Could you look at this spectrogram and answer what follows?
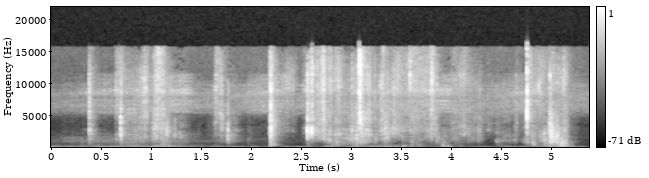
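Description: Pages of a thin paperback picture book being flipped and handled, giving scattered papery rustles and flicks, with a louder one near the end.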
